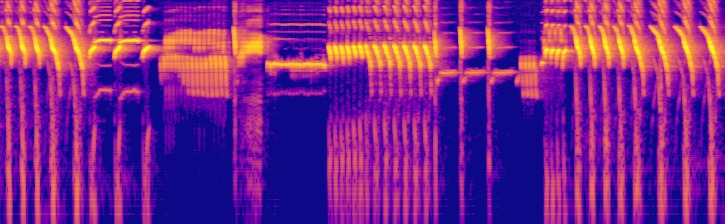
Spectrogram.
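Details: Yellow canary singing: fast varied phrases of high rapid chirps and trills, a buzzy rattling passage, steady whistled notes, then quick repeated descending chirps, all loud and continuous.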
